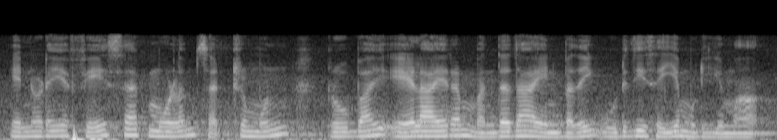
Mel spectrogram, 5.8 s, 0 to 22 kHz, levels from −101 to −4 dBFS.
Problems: none marked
